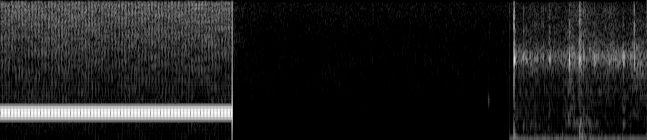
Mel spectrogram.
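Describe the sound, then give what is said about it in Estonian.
A steady, single-pitched telephone tone on a sales department's line while the caller is on hold sounds loud for under two seconds, then cuts to silence, followed by faint line noise with scattered clicks. “Hetkel on kõik liinid hõivatud. Jääge palun ootele.”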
